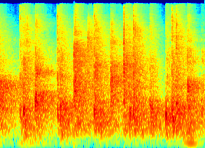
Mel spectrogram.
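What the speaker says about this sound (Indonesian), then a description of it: "Tepuk tangan ini." A small group claps during a relaxed talk-show conversation about an Ironman triathlete: quick, close, slightly uneven hand claps in a steady patter for the whole moment, with no voices over it.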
